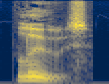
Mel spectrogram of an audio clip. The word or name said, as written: lose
